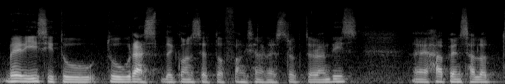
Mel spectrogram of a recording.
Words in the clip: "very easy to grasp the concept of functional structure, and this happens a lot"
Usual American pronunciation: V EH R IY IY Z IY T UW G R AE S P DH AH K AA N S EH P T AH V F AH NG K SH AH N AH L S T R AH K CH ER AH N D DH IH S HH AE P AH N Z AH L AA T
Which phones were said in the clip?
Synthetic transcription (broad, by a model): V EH R IY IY S IY T UW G R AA S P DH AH K AA N S EH P T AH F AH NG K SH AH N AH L S T R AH K CH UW AH N D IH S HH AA P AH N S AH L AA T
